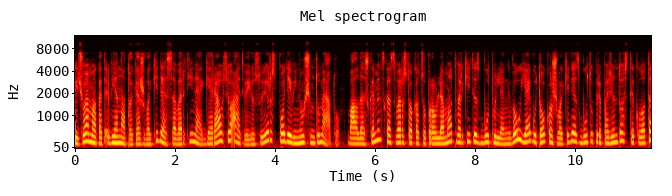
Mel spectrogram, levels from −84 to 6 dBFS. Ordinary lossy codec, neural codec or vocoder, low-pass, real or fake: Opus, 24 kbps; none; 7.2 kHz; real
